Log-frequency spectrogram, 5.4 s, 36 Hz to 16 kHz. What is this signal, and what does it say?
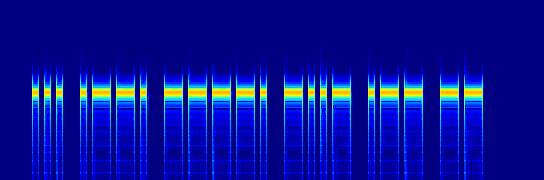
Morse code, heard as a keyed tone, about 20 wpm, 700 Hz. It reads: SP9XWM
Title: DXCC-100 Call Signs - 6 Characters - Repeated 3x - 20wpm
